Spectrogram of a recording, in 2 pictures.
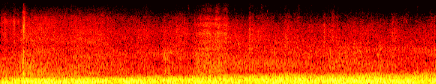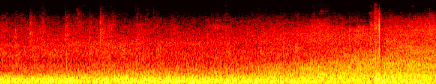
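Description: Wind buffeting the camera microphone: a steady low rumble with no let-up. A brief sharp click comes near the end.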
